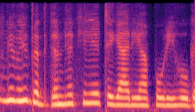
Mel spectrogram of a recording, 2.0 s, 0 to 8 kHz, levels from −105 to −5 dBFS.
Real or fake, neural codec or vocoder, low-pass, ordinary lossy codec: fake; codec, 16 kHz in and 24 kHz out, 0.6 kbps, FocalCodec, streaming, 2048 codes; 7.2 kHz; MP3, 64 kbps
